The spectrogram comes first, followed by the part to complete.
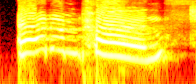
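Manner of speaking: very high, squeaky, made-up voice. Reading a viewer's comment aloud: Tammy voice. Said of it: "I'm gonna do it in Tammy voice".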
